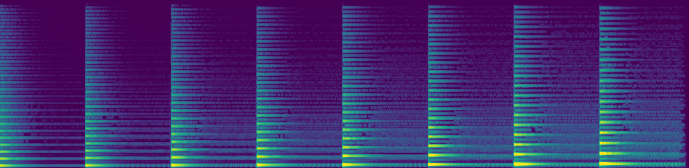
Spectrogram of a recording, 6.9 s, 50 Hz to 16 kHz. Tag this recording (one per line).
19
3
alert
ascend
cell
cell-phone
free
jordan
mills
mojo-mills
mojomills
mono
phone
ring
ring-alert
ring-tone
tone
